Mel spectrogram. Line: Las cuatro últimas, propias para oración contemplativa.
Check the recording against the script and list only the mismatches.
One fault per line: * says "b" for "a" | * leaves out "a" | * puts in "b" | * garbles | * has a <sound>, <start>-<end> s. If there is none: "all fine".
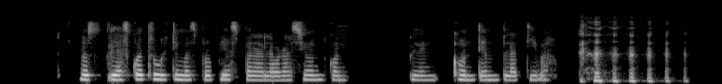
* puts in "la"
* has a laugh, 5.8-6.9 s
